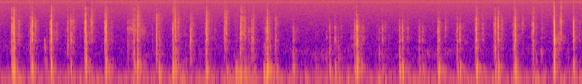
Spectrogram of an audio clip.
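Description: A small, hollow red printed cardboard box of Anna's pepparkakor gingersnap cookies, probably full of cookies, is held by hand beside the microphone and tapped with long painted nails. About thirty quick, dry taps come in an irregular rhythm, each a short low, hollow thump with a faint bright click from the nail and almost no ring.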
